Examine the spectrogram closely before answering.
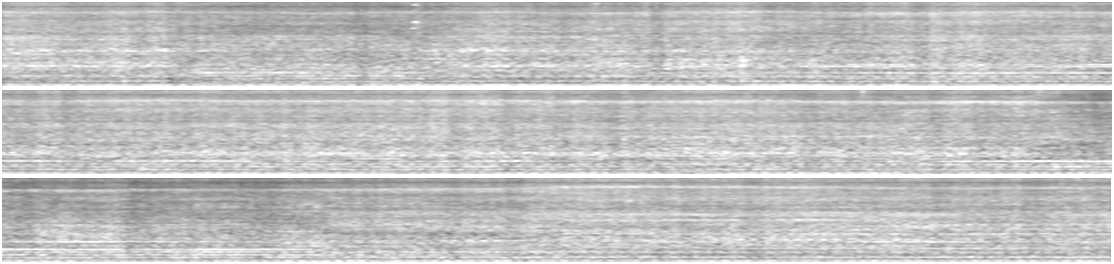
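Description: A large articulated diesel tractor drones under load, heard from inside the cab.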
